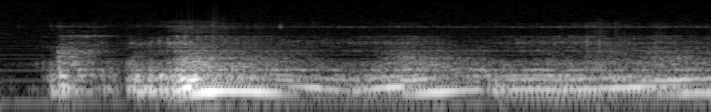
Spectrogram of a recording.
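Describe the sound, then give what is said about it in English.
A jeep engine turns over and revs hard, then settles into a steady, deep rumble as it pulls away. Low, throaty roar with a couple of rising surges and no talking. “Get in the jeep. I'll have to step on it if we're going to catch that plane.”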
